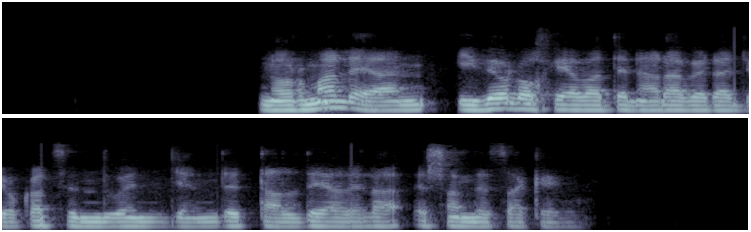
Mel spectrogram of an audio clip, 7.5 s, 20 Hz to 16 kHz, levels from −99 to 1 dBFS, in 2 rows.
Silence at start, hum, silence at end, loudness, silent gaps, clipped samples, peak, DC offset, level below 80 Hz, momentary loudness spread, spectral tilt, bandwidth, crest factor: 1.3 s; none; 0.85 s; -32 LUFS; none; under 0.1%; -16 dBFS; under 0.1%; -70 dBFS; 10 LU; -8 dB/octave; 7.2 kHz; 18 dB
